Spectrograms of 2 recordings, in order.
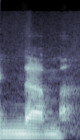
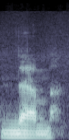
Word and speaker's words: nem: it's again and for no you just say nem so just like that nem um for hello and goodbye you actually use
